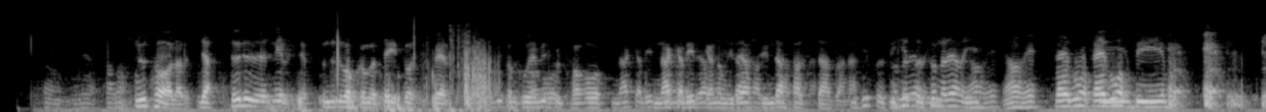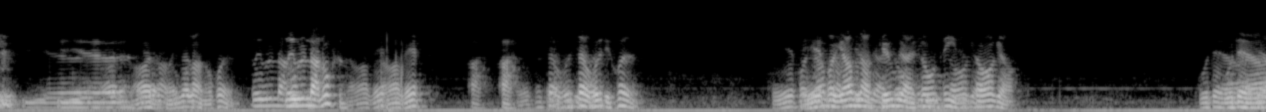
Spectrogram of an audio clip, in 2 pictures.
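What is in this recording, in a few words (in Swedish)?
Degeberga Skåne, svenska sagor dialekter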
